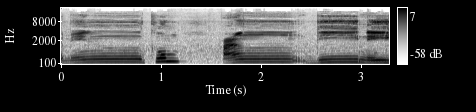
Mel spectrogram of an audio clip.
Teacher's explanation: نون ساکن ہے نون ساکن یہاں پہ بھی ہے یہ دونوں جگہ پہ اخفا ہو رہا ہے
